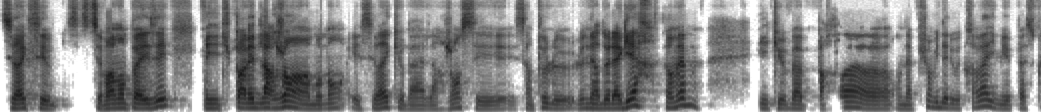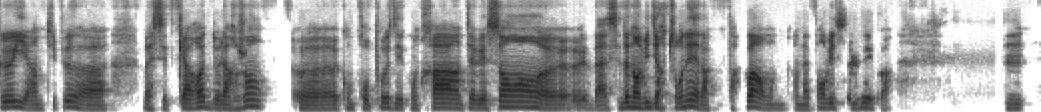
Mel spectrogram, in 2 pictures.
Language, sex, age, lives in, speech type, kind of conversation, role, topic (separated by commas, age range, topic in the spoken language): French, male, 30-34, France, conversation, podcast, host, Comment sais-tu qu’il est temps de changer de travail ?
